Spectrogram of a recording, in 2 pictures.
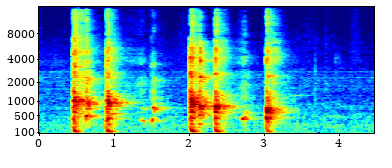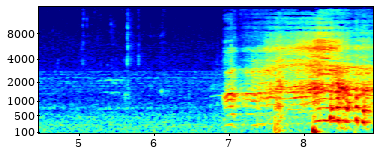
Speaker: this is scary just do the choking sound again it was a coughing sound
